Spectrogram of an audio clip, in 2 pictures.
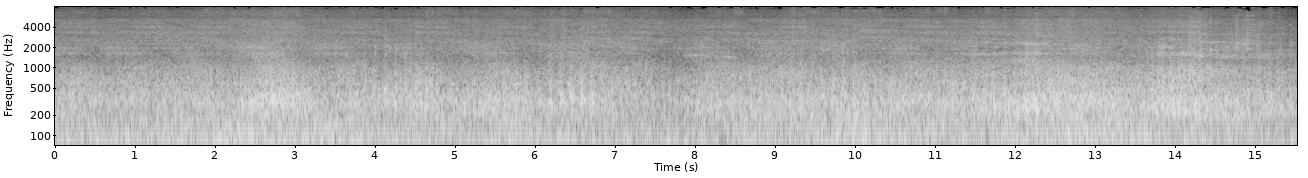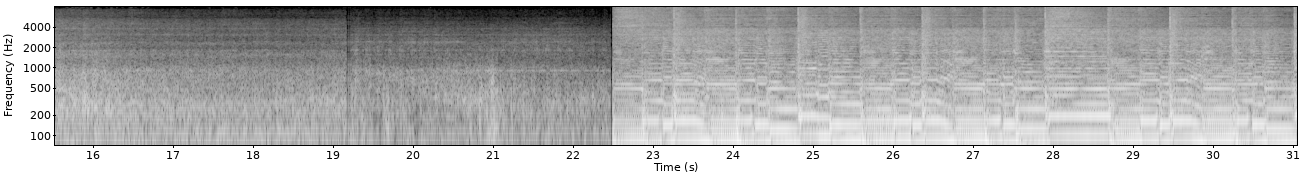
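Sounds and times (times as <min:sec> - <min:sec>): wheels clacking over rail joints: 0:00.0 - 0:16.7.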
